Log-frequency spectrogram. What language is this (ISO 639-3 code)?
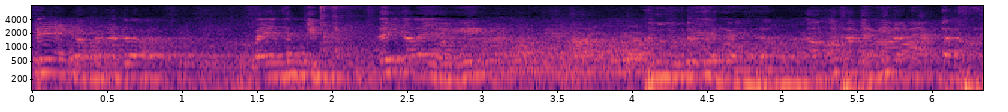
tha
